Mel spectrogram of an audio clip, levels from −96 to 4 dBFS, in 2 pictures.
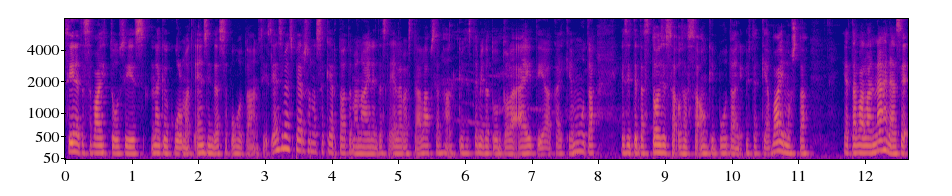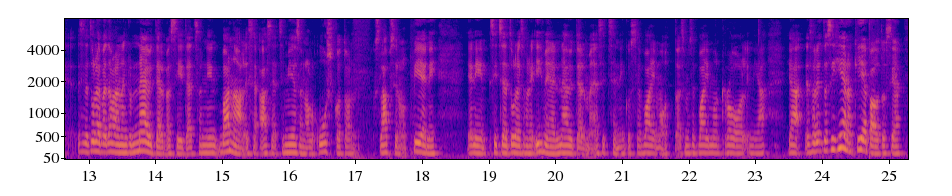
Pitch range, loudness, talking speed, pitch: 145-165 Hz, -37 LUFS, 210 wpm, 155 Hz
